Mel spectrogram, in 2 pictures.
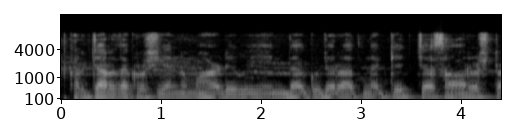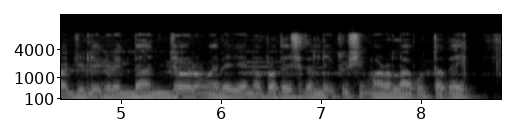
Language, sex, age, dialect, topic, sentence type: Kannada, male, 36-40, Coastal/Dakshin, agriculture, statement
